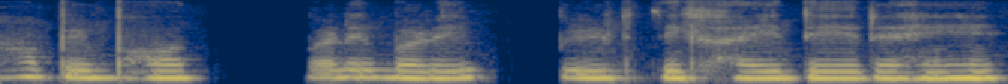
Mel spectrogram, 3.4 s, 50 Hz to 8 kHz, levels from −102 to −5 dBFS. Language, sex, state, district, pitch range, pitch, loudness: Hindi, female, Uttar Pradesh, Etah, 205-215 Hz, 210 Hz, -31 LUFS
